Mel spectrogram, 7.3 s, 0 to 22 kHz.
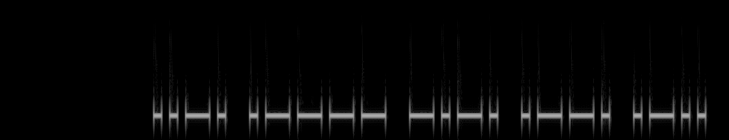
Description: Morse code, heard as a keyed tone, about 15 wpm, 700 Hz. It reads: F1CPL
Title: DXCC-100 Call Signs - 5 Characters - Repeated 2x - 15wpm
